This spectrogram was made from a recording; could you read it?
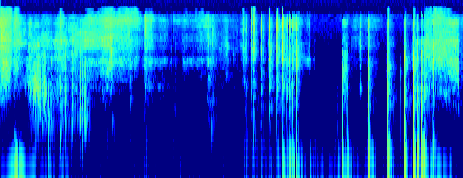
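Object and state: Paper book pages being turned.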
